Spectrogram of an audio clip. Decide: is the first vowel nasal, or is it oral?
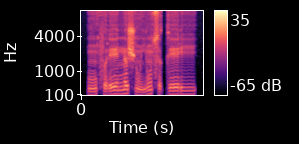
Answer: nasal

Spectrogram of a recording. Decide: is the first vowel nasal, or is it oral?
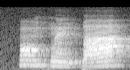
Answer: nasal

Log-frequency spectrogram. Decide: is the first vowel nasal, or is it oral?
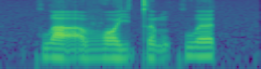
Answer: oral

